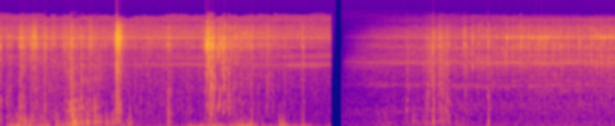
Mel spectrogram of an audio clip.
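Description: Wind buffeting the microphone, with handling knocks and clicks, on open lake ice. After an abrupt break about halfway through, a quieter steady hiss with a faint high whine and a few light clicks.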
